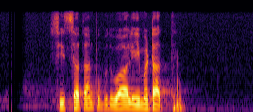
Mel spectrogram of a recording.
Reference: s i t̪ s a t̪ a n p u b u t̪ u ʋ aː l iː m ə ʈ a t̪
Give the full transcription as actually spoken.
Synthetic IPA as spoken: s i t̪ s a t̪ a n p u b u d̪ u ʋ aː l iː m ə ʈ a t̪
